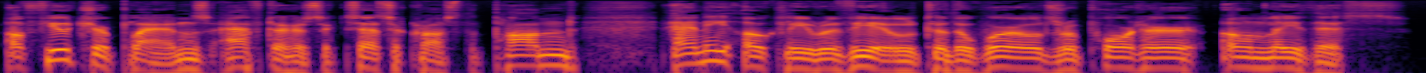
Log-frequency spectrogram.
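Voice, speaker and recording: Male audiobook narrator, very deep voice, lively varied pitch, measured and expressive delivery, dry studio sound. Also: no echo. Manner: measured, expressive storytelling reading.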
